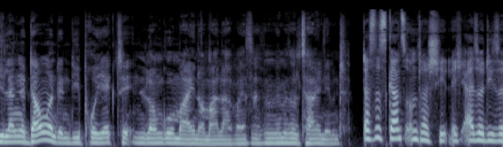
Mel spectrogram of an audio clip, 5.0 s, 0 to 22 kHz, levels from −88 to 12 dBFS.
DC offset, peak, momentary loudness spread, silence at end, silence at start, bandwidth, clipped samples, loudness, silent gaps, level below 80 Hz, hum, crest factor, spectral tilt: under 0.1%; -2 dBFS; 8 LU; 0 s; 0 s; 16.5 kHz; under 0.1%; -21 LUFS; none; -58 dBFS; none; 16 dB; -5.5 dB/octave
